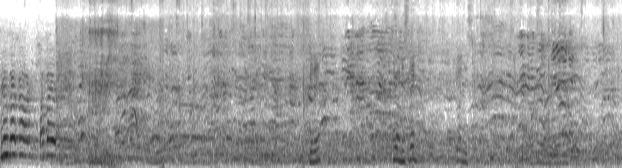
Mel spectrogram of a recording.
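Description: A crowd of children and adults chatters outdoors.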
